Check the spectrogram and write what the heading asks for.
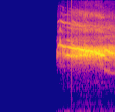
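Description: Intro logo sound effect: silence, then about a second in a single hoarse, high screech-like tone that slides slightly downward and is still sounding at the end, with a sharp click just after it starts.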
